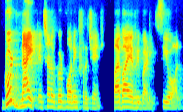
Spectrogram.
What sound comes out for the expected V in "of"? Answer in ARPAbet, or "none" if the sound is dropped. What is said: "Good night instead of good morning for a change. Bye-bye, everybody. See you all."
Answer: V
